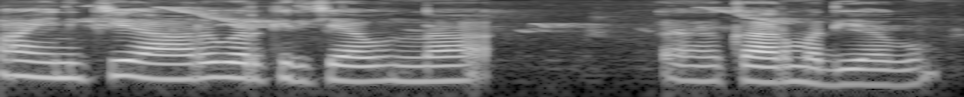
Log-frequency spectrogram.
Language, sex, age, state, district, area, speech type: Malayalam, female, 30-45, Kerala, Alappuzha, rural, spontaneous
